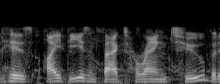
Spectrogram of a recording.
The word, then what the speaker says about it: Horang2: By the way, you might note that his ID is in fact Harang2, but it's pronounced Harangi because the 2 is pronounced as an E in Korean for some Yeah.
